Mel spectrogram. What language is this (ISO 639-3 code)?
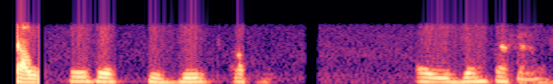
brx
